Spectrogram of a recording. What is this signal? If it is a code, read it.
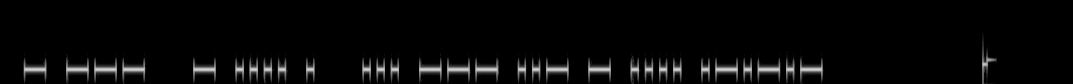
Morse code, heard as a keyed tone, about 17 wpm, 700 Hz. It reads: TO THE SOUTH.
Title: Sentences from Top 400 Words and Abbreviations 17wpm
